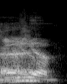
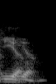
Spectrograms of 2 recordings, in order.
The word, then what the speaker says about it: Guillaume: Guillaume. Like William, like sort of, but Guillaume.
